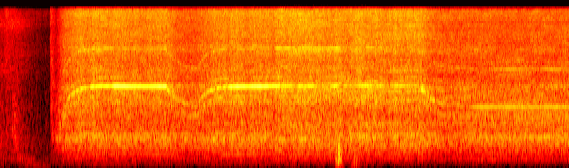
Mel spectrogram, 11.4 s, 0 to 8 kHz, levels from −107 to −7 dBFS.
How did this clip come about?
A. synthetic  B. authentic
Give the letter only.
B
